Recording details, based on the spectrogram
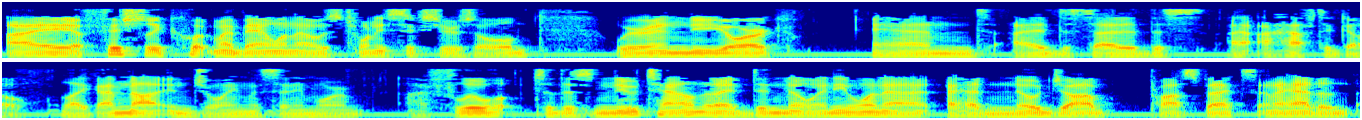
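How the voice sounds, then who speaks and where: A man's voice: sits low, fairly even intonation, a little fast, slight background noise. A man in his forties, a drum teacher, telling his story in a candid, reflective documentary interview, seated in an indoor drum studio. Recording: slightly dull, muffled audio.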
